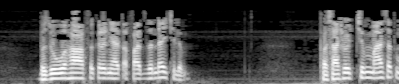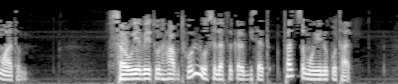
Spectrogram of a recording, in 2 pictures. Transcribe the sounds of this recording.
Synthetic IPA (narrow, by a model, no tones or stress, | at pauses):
bɨzuwɔɦafɨkʼɨɾɨnjat̪ʼəfat̪zənd̪ajt͡ʃɪlɨm | fəsaʃ̬o̞t͡ʃːɪmːajasət̪ʼmwat̪ʰɨm | səwjɛβe̞t̪ʰunɦaβt̪hulːusɨləfɨkʼɨɾbisət̪ʼ | fəsʼɨmujɪnɨkʼut̪ʰa̰l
